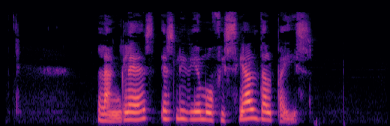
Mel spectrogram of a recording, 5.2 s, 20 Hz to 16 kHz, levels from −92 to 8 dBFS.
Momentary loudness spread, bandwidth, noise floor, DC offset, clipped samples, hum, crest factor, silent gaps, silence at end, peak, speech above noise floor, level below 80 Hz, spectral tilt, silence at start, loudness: 12 LU; 11.5 kHz; -78 dBFS; under 0.1%; under 0.1%; none; 18 dB; none; 1.1 s; -10 dBFS; 52 dB; -82 dBFS; -4 dB/octave; 1.3 s; -26 LUFS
